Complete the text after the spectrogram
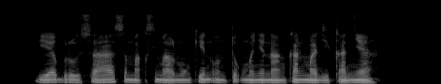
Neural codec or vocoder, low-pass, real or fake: none; 10.8 kHz; real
